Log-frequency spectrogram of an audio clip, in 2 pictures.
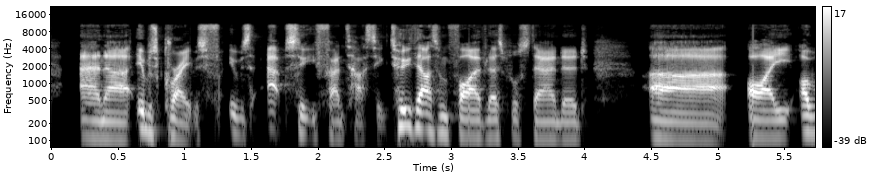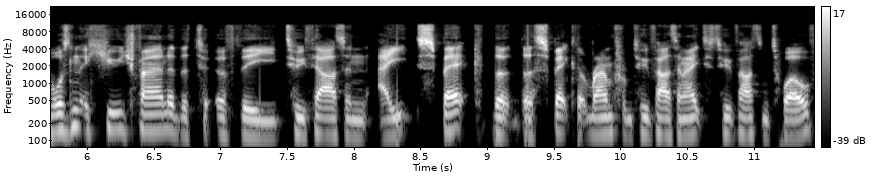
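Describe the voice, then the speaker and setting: Over a quiet background, a man speaks at a fairly quick pace in a medium pitch with ordinary pitch variation and a bright, sharp tone, the sound dry and close with no echo. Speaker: guitar podcast host, guest. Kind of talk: casual chat. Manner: halting, many repetitions and fillers.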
